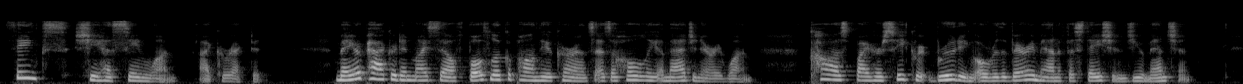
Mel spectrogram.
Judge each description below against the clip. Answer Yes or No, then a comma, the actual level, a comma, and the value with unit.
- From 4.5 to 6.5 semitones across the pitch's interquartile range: No, average, 3.9 semitones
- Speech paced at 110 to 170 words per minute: Yes, average, 155 wpm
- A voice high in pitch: No, medium, 180 Hz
